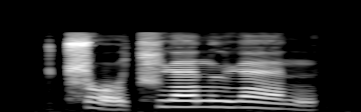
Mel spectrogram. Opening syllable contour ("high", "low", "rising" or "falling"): low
